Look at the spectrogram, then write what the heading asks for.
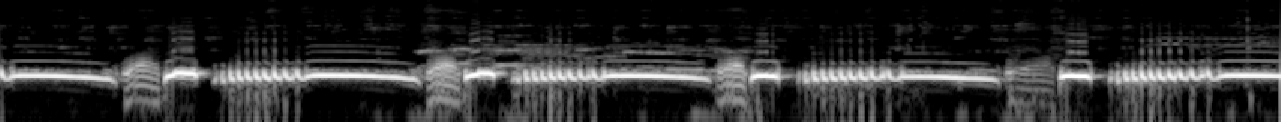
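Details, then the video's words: Collared dove (puter) calling, used to prompt other doves to call eagerly; long, low, pulsing coos lasting over a second each, separated by short rising slurred notes, repeated steadily through the recording. "Suara burung puter ini membuat puter anda ikut gacor"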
